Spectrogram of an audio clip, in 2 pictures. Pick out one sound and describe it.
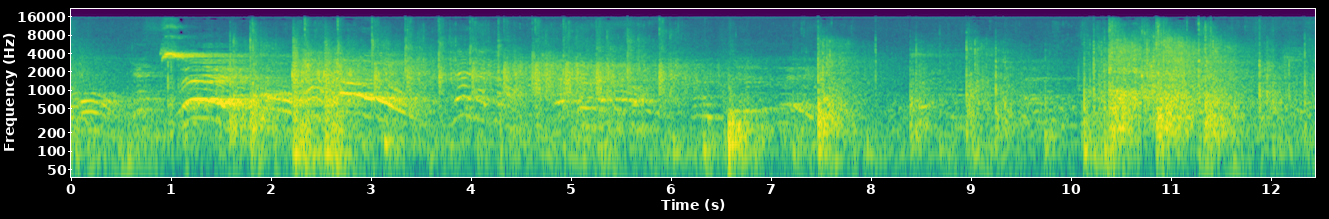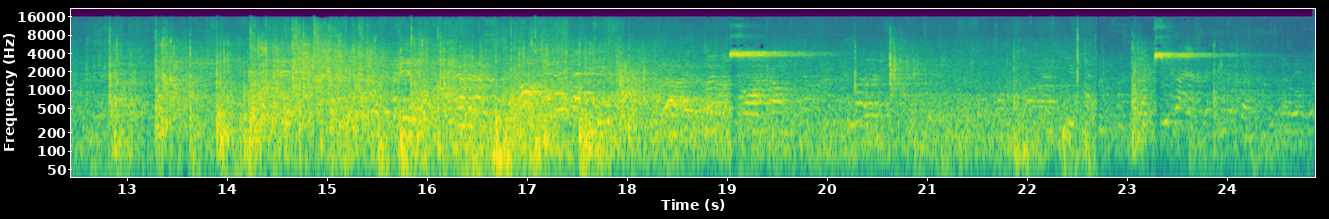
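A referee's whistle blows in short sharp blasts.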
